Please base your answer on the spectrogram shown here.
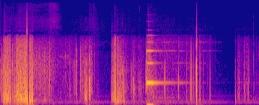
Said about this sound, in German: Ja, warte, ich mach gerade die Tür auf.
